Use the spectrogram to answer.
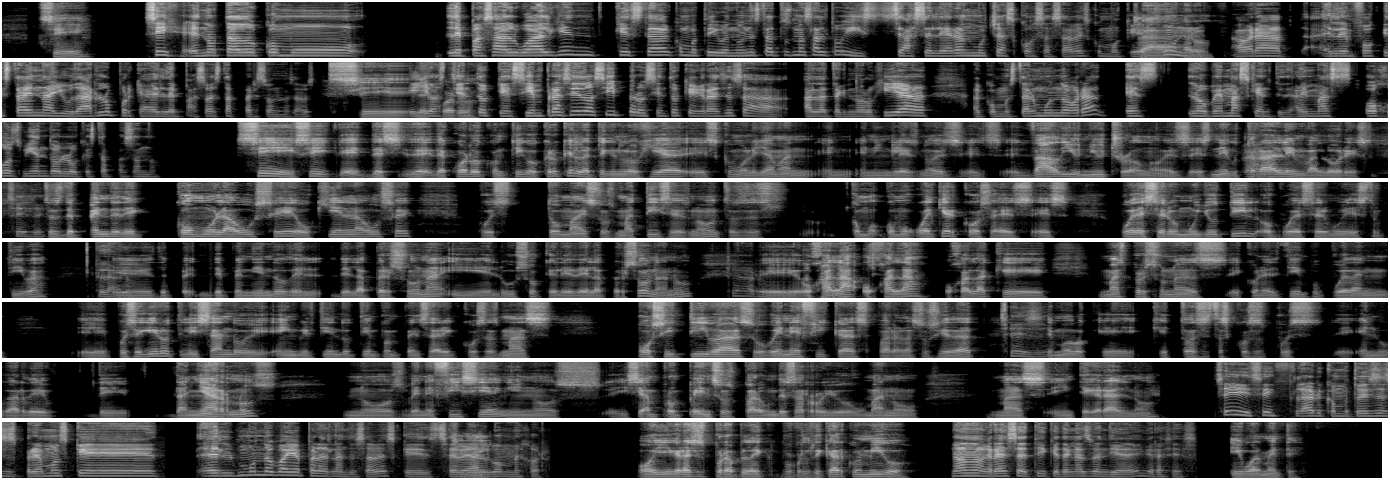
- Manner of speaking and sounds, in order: tapping; in English: "value neutral"
- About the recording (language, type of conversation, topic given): Spanish, unstructured, ¿Cómo te imaginas el mundo dentro de 100 años?
- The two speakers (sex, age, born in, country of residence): male, 20-24, Mexico, United States; male, 50-54, United States, United States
